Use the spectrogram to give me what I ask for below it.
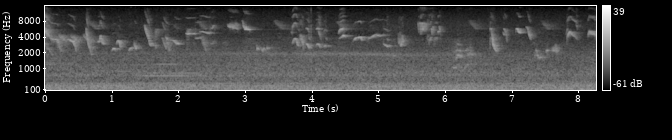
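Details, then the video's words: In a Howrah backyard, West Bengal, an Oriental magpie-robin gives a jumble of high whistles, sharp chips and slurred notes in quick bursts, with quieter lower tones and constant background hum. "Lullaby By An Oriental Magpie Robin"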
